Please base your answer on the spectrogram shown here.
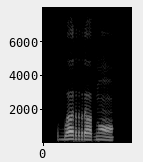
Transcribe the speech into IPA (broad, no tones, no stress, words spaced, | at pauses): bɐ rɐ ɡɔ̃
